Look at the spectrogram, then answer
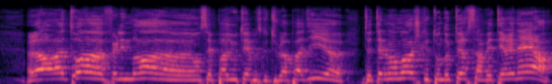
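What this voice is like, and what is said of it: Put-on Marseille accent. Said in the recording (French): “Qui fait une draw ou l'autre de canon de Marseille? ... je prends son accent en plus”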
